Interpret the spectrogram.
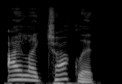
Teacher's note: in the sentence, I like chocolate, the word chocolate is stressed. If you said it as I like chocolate, it wouldn't sound as natural.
